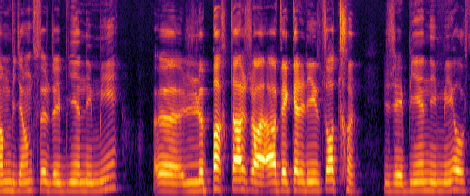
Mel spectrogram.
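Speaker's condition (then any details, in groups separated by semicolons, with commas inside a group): Ataxia-telangiectasia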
